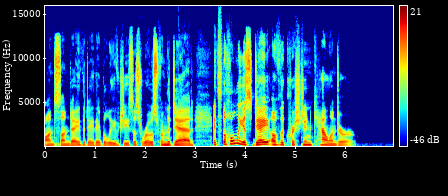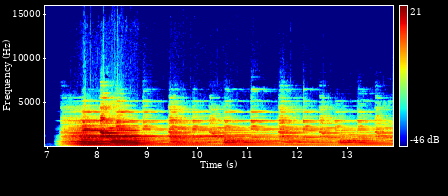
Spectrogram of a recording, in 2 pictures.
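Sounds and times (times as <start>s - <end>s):
speech: 0.0s - 6.3s
church bells pealing in Jerusalem on Easter Sunday: 7.3s - 13.9s.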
